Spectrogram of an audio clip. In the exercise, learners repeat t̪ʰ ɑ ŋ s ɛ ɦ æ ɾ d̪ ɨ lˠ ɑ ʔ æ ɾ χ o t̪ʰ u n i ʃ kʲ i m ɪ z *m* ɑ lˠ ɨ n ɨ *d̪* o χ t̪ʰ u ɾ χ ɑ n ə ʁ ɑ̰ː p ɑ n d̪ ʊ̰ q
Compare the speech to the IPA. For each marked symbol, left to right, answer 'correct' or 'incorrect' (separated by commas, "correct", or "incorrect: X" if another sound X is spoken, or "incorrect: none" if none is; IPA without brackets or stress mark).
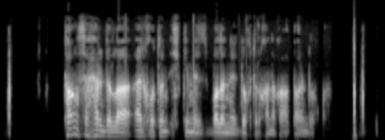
incorrect: b, correct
